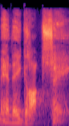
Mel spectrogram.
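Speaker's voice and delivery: put-on deep, hushed, whispered old-time preacher intoning. Describing how old preachers talked from the pulpit, the speaker imitates them: deep old-preacher voice. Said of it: "They'd get real deep in their voice".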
